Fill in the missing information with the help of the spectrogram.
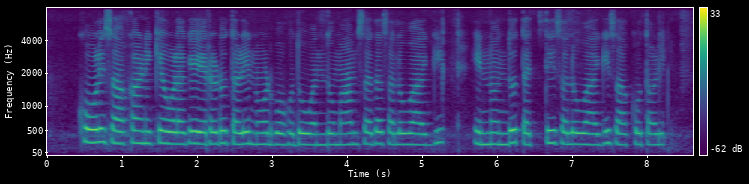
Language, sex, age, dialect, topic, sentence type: Kannada, female, 18-24, Dharwad Kannada, agriculture, statement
